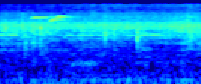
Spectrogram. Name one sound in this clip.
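Footsteps crunch softly on a dry forest path.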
